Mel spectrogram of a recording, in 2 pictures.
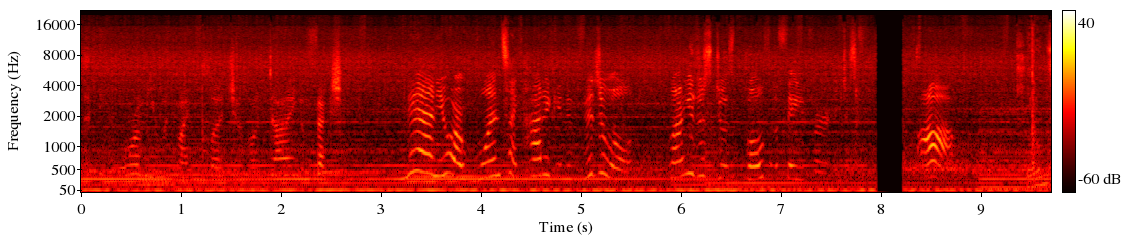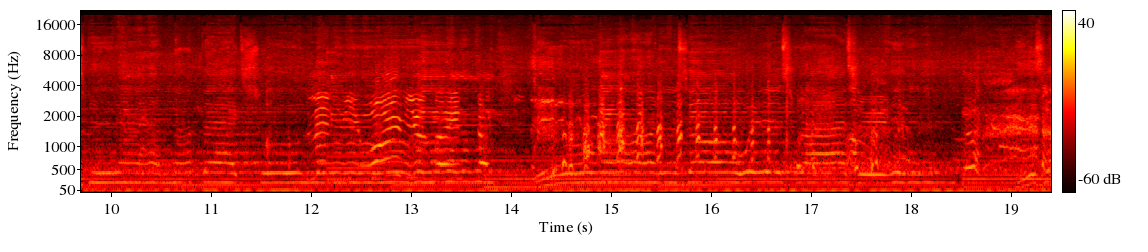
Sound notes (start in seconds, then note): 14.9 both laughing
